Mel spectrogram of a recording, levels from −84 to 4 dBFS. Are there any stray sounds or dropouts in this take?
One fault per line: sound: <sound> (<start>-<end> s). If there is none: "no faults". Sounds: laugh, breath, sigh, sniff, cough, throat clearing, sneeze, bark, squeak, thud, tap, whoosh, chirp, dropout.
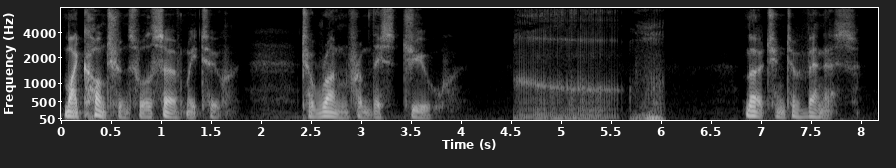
sound: breath (4.5-6.1 s)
